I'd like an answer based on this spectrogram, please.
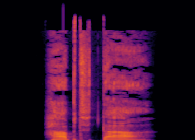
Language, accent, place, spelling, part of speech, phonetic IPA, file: German, Germany, Berlin, habt da, verb, [ˌhaːpt ˈdaː], De-habt da.ogg
- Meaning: second-person plural present of dahaben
